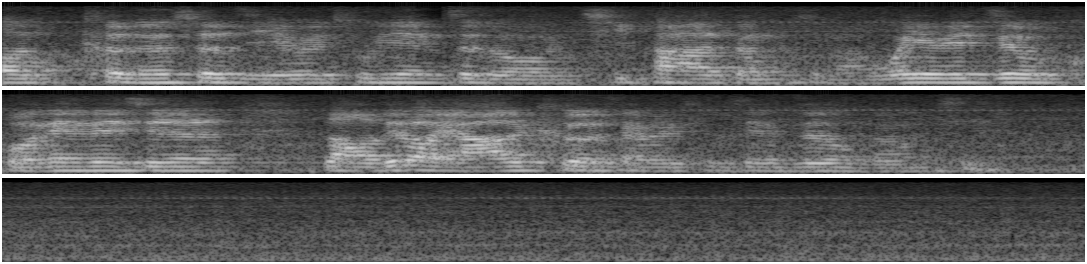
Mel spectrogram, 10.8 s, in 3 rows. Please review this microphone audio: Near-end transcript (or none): none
